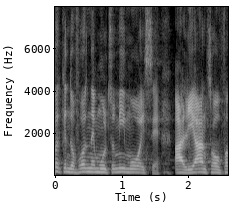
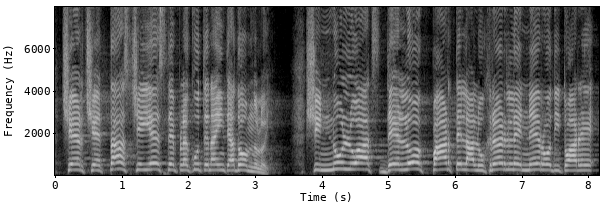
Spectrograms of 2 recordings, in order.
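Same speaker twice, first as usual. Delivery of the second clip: higher, louder pulpit warning; fervent preaching; 8 semitones higher, 5 dB louder than usual. Acted. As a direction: drive the warning home to the church. Preaching at full force. (predică înflăcărată, mai sus și mai tare)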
